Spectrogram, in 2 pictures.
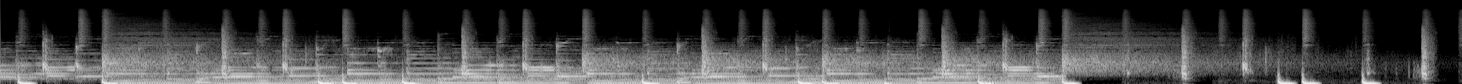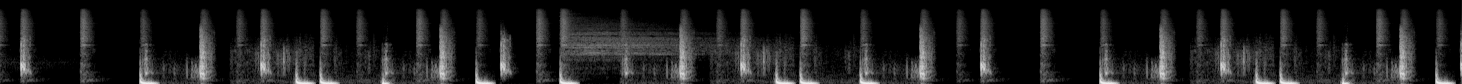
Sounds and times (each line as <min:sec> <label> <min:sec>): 0:00.0 Dark Melody 0:13.2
